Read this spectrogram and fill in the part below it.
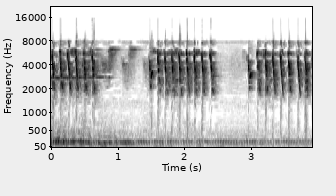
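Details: Bar-winged prinia master song for training young birds: close-spaced, rapid chattering trill notes in two runs, separated by a brief softer gap, over a constant low droning hum.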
